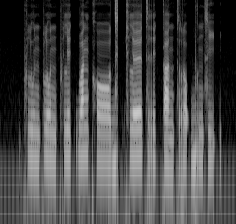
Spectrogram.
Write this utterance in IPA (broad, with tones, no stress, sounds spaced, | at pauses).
pʰ l u˩˦ n p l o˨˩ n pʰ l e˦˥ k̚ b a˥˩ ŋ kʰ ɔː˧ d i˦˥ t̚ kʰ l ɛː˥˩ t r e˥˩ k̚ ʔ a˨˩ n t r ɔ˦˥ ʔ b ɯ˧ ŋ s i˦˥ ʔ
